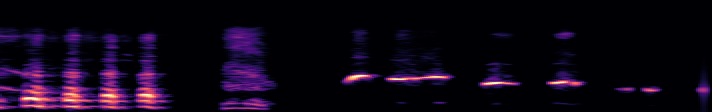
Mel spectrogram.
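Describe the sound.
Someone whistles a short, bright melody, about eight clear notes in a bouncy rhythm, after a brief burst of rough vocal sound at the start: the opening tune of Disney's Robin Hood.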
